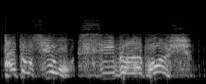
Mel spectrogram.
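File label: near waypoint, mood medium, French; War Thunder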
